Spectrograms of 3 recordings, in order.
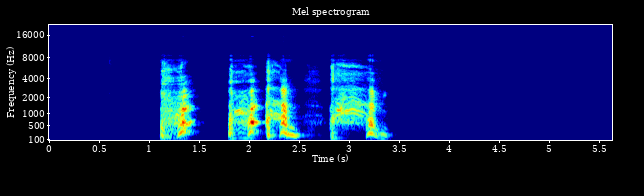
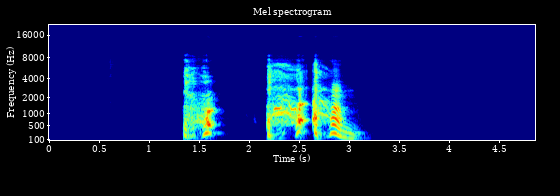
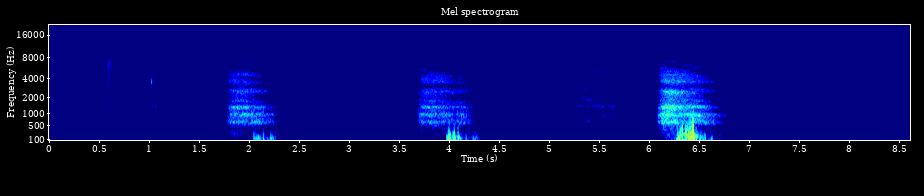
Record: {"three_cough_length": "5.6 s", "three_cough_amplitude": 24155, "three_cough_signal_mean_std_ratio": 0.27, "cough_length": "4.9 s", "cough_amplitude": 17132, "cough_signal_mean_std_ratio": 0.29, "exhalation_length": "8.6 s", "exhalation_amplitude": 2237, "exhalation_signal_mean_std_ratio": 0.25, "survey_phase": "alpha (2021-03-01 to 2021-08-12)", "age": "65+", "gender": "Male", "wearing_mask": "No", "symptom_none": true, "smoker_status": "Never smoked", "respiratory_condition_asthma": false, "respiratory_condition_other": false, "recruitment_source": "REACT", "submission_delay": "2 days", "covid_test_result": "Negative", "covid_test_method": "RT-qPCR"}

